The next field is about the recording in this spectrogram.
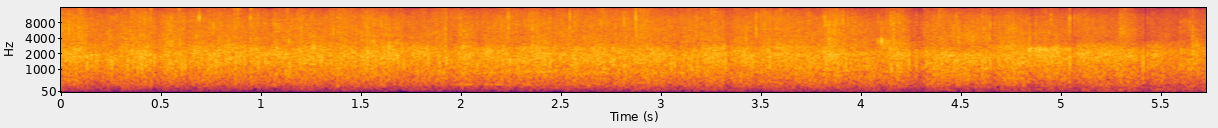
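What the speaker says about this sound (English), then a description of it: "How about another round of applause for her?" A school band concert audience gives a steady, full round of applause that holds at an even loudness throughout.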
